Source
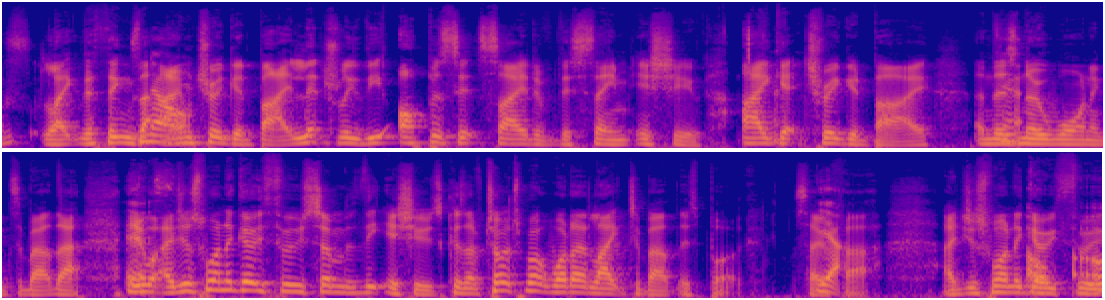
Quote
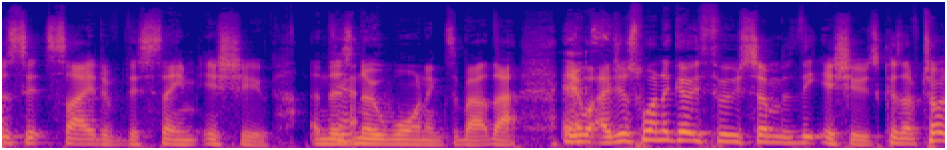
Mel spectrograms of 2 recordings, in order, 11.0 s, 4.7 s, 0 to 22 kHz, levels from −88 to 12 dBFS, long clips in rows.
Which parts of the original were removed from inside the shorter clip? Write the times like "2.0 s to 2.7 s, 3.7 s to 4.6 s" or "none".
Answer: 3.6 s to 4.8 s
